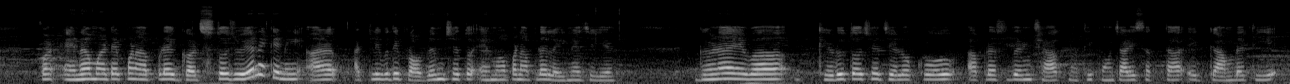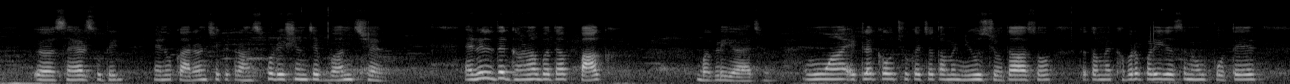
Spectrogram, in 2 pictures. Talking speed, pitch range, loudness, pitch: 170 wpm, 210-240 Hz, -26 LUFS, 230 Hz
